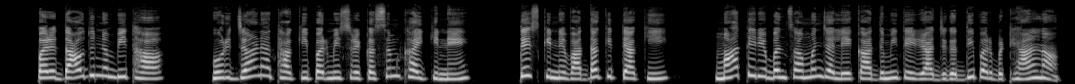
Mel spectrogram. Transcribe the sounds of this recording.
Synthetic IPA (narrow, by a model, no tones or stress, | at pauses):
pɐɾd̪aːuːd̪nɐbit̪ʰa | ɦoːɾd͡ʒaːɽ̃at̪ʰakipɐɾmeːsɾekɐsəmkʰaːikɪne | t̪eːskɪneʋaːd̪akɪt̪jaki | mãt̪eːɾebɐ̃nsamɐ̃nd͡ʒaleːkaːd̪mit̪eːɾiɾaːd͡ʒəɡəd̪ipɐɾbɐʈʰejaːlɽ̃aː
